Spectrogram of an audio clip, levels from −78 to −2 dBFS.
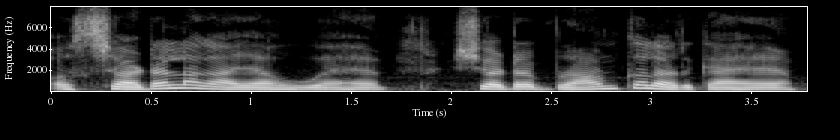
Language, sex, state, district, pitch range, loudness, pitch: Hindi, female, Jharkhand, Garhwa, 180-215 Hz, -14 LUFS, 190 Hz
